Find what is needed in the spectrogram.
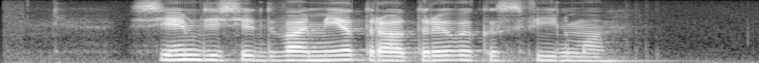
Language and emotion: Russian, neutral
